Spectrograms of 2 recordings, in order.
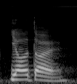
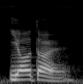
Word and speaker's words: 여덟: Okay, let's begin with the case when we can only hear the 리을 sound. Please listen to 선생님. 여덟, 여덟, 여덟.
